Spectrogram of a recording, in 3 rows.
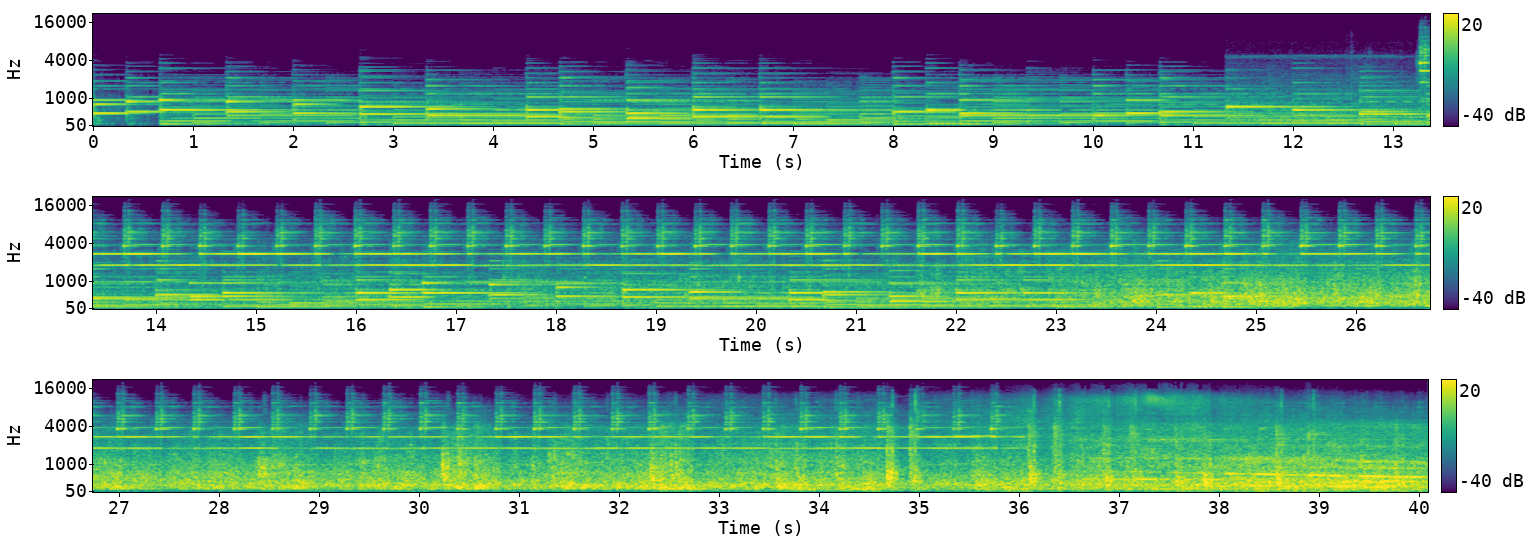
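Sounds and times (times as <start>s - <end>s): level crossing bell ringing: 11.4s - 37.4s
train wheels clattering: 11.4s - 40.0s
train whine: 11.4s - 40.0s.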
